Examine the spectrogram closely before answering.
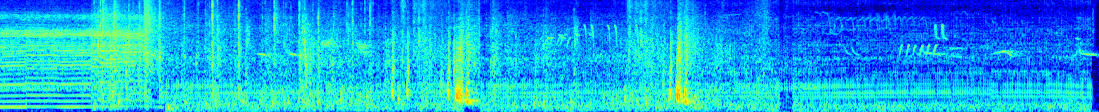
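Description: A chainsaw roars as it cuts through wood.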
